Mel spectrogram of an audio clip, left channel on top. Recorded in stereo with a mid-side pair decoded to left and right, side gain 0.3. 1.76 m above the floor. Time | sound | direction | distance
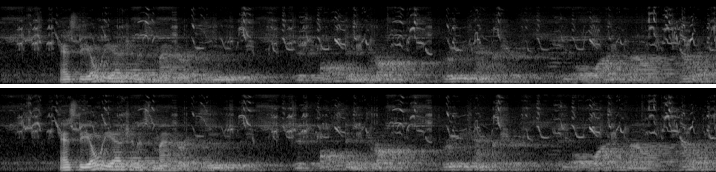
0.6 | a man speaking | 45° right | 0.6 m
